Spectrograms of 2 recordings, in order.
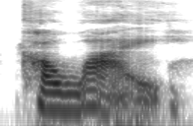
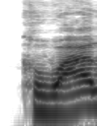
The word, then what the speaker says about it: Kawhi: so I'm gonna come out and say it kawaii Kawhi Leonard Kawhi Leonard I think he's gonna pull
